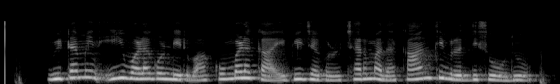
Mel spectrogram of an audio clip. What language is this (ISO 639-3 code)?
kan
